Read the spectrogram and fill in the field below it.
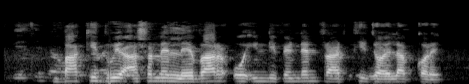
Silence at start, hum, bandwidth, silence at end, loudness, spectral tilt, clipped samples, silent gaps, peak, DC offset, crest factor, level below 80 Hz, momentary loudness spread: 0.15 s; none; 8 kHz; 0.3 s; -16 LUFS; -4.5 dB/octave; under 0.1%; none; 0 dBFS; under 0.1%; 16 dB; -56 dBFS; 8 LU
